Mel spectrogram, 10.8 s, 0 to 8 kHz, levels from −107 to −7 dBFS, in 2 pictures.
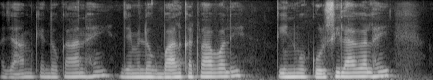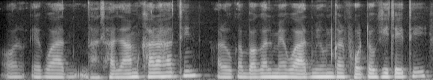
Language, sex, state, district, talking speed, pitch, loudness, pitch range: Bajjika, male, Bihar, Vaishali, 170 wpm, 135 Hz, -31 LUFS, 130-150 Hz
